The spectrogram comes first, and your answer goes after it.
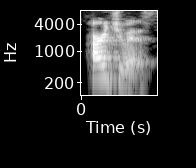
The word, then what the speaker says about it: arduous: Arduous, arduous.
